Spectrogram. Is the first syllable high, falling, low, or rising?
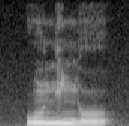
high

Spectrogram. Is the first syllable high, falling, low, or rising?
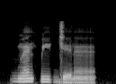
high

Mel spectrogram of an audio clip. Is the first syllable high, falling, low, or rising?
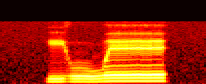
low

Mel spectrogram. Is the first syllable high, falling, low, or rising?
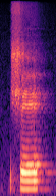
high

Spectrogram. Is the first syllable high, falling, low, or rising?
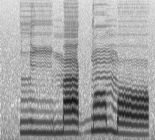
low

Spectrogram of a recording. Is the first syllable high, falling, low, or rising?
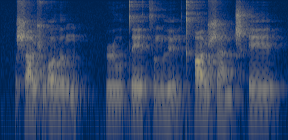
falling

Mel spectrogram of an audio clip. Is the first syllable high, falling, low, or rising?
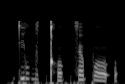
high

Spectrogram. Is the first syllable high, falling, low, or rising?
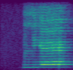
high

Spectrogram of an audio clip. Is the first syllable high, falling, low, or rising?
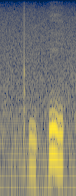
low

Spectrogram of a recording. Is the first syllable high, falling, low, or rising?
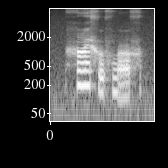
high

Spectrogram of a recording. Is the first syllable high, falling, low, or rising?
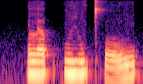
high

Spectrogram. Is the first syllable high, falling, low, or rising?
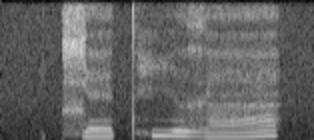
low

